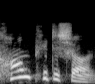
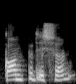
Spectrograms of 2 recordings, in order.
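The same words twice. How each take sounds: First: কম্পিটিশন higher, opening like খ; aspirated K. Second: কম্পিটিশন with a plain K, no puff; unaspirated K. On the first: Teacher correcting competition, aspirated কম্পিটিশন. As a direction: puff the K of কম্পিটিশন, pitch up. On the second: Teacher giving the usual form, unaspirated কম্পিটিশন. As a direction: keep the K of কম্পিটিশন breathless. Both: Shown as a demonstration. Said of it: "খর মতো উচ্চারণ হবে".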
